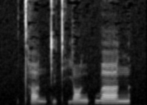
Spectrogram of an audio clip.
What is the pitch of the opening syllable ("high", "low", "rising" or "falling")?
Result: low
